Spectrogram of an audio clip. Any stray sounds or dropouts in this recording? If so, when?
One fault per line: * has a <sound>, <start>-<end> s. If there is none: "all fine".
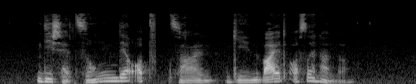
* has a dropout, 1.6-1.7 s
